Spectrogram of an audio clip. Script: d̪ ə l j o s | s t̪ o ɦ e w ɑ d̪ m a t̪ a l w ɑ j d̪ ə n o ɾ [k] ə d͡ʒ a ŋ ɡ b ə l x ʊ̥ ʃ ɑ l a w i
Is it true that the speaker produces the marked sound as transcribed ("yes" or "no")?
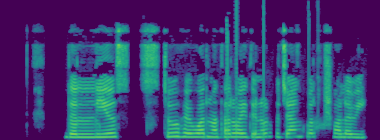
no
